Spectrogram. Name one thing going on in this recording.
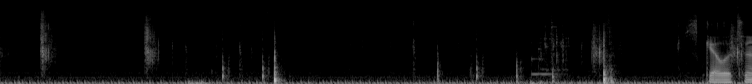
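Footsteps tap lightly on stone.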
